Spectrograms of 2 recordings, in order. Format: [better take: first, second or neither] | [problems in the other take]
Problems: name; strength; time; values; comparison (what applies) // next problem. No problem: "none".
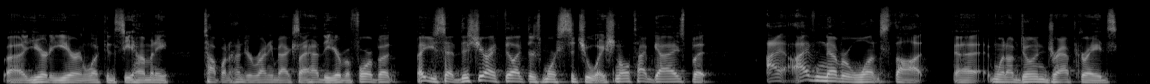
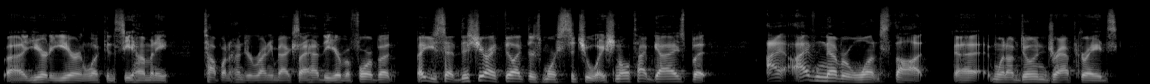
first | thin; somewhat; fading below 450 Hz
